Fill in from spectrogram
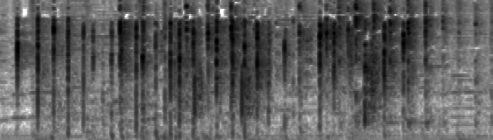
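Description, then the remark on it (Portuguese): A dense patter of many hands clapping, sharp overlapping claps rolling on steadily for a few seconds like a small crowd applauding, with no voices over it. “palmas, palmas, palmas.”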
